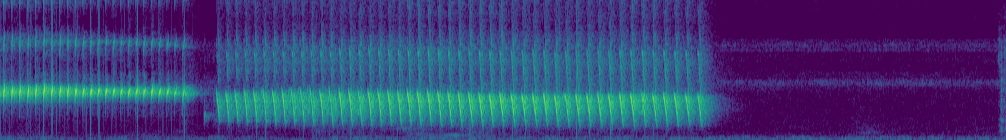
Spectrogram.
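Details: Male canary wooing a female to mate, a short high whistled roll, then a long, loud, buzzy trill of rapidly pulsed notes lasting over two seconds, followed by silence.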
